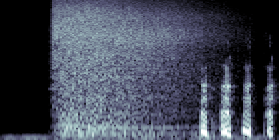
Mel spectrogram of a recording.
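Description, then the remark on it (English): A steady, hissing bacon sizzle sound effect starts abruptly and crackles loudly throughout, fading slightly, with four short voiced bursts cutting in near the end. “Bacon sizzle for Scorcher.”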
